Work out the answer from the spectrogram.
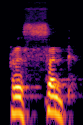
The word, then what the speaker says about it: present: z n t so since is a noun I said present when it comes to a verb the first syllable is p we don't stress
